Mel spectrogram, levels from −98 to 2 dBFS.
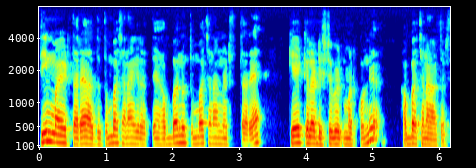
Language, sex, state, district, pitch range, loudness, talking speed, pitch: Kannada, male, Karnataka, Shimoga, 125-150 Hz, -17 LUFS, 165 wpm, 135 Hz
